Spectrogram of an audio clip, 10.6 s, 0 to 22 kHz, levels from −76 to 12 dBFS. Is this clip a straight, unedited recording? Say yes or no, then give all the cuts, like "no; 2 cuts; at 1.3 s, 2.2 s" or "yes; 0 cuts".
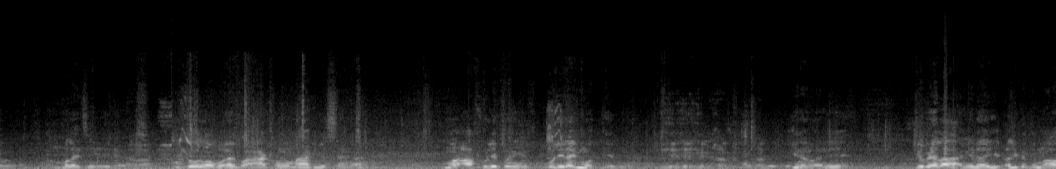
no; 1 cut; at 1.6 s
